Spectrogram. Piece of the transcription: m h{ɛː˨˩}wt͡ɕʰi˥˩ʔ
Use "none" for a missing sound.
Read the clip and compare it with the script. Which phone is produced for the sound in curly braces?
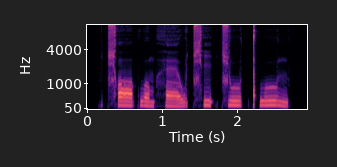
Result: ɛː˩˦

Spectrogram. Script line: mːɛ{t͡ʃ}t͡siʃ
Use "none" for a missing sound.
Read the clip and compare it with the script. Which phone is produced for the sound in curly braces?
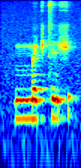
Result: t͡ʃ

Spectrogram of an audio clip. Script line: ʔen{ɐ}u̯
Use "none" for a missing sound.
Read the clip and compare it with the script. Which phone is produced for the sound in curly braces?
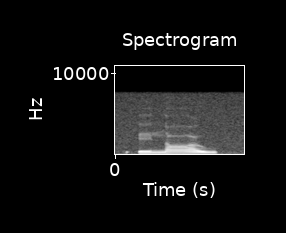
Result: ɑ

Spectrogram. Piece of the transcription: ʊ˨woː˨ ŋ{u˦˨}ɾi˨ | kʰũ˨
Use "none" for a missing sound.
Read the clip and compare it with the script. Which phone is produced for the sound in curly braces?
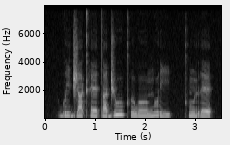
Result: u˦˨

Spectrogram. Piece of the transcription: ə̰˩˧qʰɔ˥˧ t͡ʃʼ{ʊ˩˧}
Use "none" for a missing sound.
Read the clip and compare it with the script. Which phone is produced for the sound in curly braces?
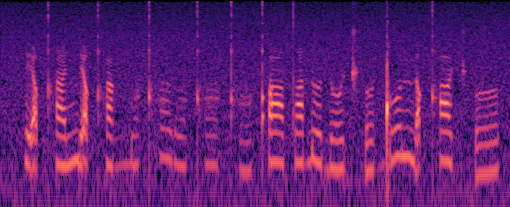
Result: ʊ˩˧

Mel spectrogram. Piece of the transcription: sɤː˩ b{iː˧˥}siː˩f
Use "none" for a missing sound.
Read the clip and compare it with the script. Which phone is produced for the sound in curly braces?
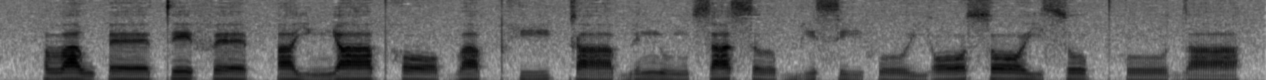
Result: i˧˥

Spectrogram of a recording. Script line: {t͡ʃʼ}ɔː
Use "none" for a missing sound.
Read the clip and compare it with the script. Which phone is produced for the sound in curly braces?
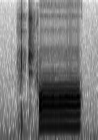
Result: t͡ʃʼ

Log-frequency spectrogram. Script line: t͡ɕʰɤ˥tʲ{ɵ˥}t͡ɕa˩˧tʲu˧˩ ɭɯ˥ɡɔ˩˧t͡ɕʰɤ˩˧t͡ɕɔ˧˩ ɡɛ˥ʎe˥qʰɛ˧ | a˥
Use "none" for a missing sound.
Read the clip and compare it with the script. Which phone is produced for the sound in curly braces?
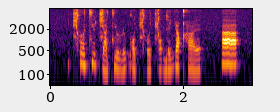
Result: ɔ˥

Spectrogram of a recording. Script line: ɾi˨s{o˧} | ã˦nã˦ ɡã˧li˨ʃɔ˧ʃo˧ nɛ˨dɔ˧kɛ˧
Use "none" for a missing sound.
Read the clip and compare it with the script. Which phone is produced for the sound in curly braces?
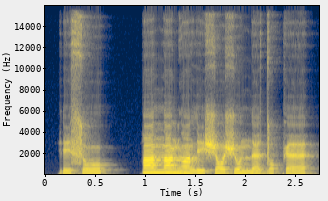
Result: o˧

